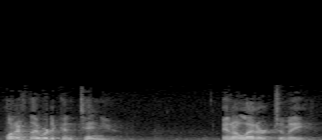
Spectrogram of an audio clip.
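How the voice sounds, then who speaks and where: Male reader, bit high voice, dramatic letter reading with lots of pitch movement. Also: big pitch swings, brisk, dull audio. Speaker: magazine editor and radio minister.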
